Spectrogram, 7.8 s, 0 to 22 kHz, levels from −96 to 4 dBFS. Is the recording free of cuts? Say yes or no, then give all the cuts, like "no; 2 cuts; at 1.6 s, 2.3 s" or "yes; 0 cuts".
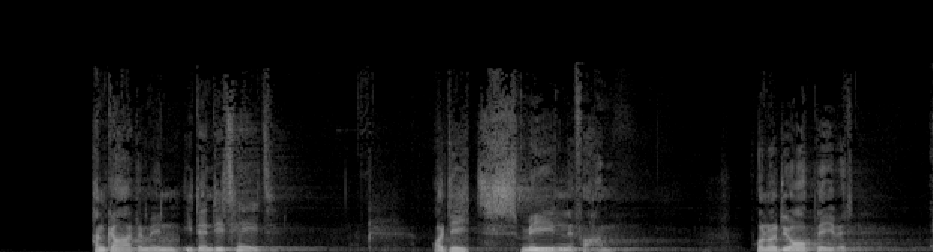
no; 2 cuts; at 1.5 s, 3.9 s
